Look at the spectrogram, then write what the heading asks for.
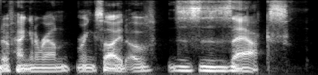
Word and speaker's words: Zzzax: hanging around ringside of Zax. And I say it like that way because it's ZZZAX.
